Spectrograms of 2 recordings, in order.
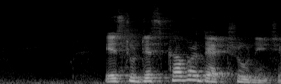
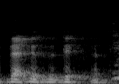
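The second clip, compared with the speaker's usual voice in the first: laughing; 4 dB quieter, faster than usual. Real, not acted. Chuckling over his own stress remark.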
